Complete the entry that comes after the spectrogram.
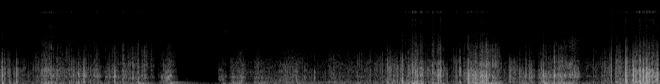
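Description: Long fake nails scratch fast up and down the sides of a soft, porous black foam microphone windscreen. The result is a dense, continuous scratchy rustle with strong low rumble, a brief dip into near-silence around two seconds, and then louder scraping toward the end.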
